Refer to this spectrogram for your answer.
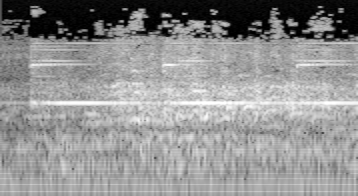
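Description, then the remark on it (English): A fire alarm sounds a steady, piercing electronic tone that starts abruptly and holds without break over a rushing background noise, fairly loud throughout. “I believe that's probably a fire alarm.”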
